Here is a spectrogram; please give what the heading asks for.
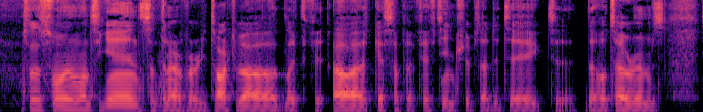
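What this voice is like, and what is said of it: Tired-sounding voice. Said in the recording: “sorry if I sound tired, I'm tired as fuck”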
